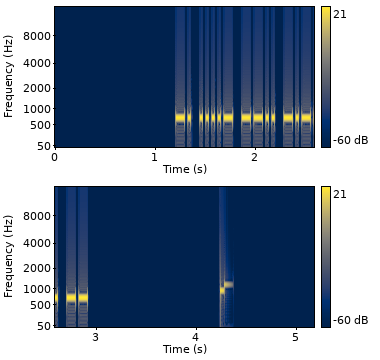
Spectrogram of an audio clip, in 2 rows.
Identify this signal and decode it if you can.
Morse code, heard as a keyed tone, about 40 wpm, 700 Hz. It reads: N4ZCM
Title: USA Call Signs - 5 Characters - 8x Character Spacing - 40wpm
